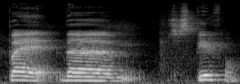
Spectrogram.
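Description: A woman speaks with fairly even intonation against noticeable background noise. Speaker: podcast host. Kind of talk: casual chat.

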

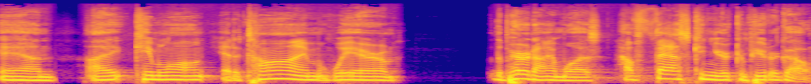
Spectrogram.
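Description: A man with an American accent has an ordinary speaking voice, pitched fairly high. He talks at a fairly slow pace with fairly even intonation. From North Carolina. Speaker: retired general and cybersecurity executive. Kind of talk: interview. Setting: studio.

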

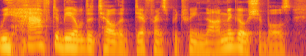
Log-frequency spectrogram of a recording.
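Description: In a very clean recording with a silent background, a man with a medium pitch and vocal fry speaks fairly quickly, with ordinary pitch variation. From Canada. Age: 50s. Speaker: education consultant and podcast host. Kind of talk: podcast monologue.

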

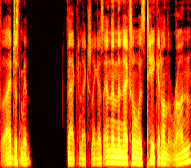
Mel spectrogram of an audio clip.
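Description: In a very clean recording with a silent background, a man with a very deep, low pitch talks at a fairly quick pace with fairly even intonation. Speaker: paranormal investigator on the trip. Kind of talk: casual conversation.

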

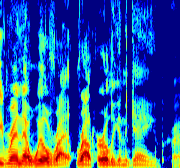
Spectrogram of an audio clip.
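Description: A man with an American accent at a medium pitch, in a dry, close sound with no echo. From Chicago. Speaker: sports podcast host. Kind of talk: casual sports chat.

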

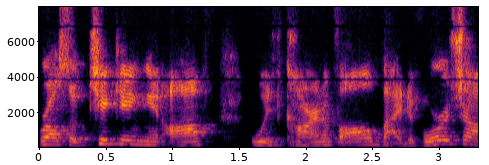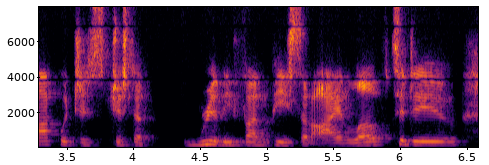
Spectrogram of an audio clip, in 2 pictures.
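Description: An ordinary speaking voice with an American accent, at a moderate pace with fairly even intonation. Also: woman, fairly low pitch for a woman. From US South, East Texas. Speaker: orchestra conductor. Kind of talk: casual interview.

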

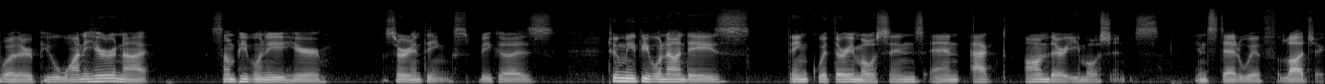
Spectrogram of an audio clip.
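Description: An unremarkable speaking voice from a man, fairly low in pitch, at a fairly slow pace with fairly even intonation. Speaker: podcast host. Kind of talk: pep talk. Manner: earnest, repetitive, motivating.

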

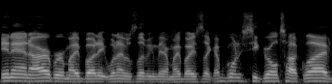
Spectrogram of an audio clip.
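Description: A man talks at a very fast pace. His pitch is medium with ordinary variation. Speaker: podcast co-host. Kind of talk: casual chat. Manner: energetic.

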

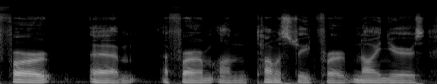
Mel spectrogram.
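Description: With a Dublin accent, a man speaks very slowly at a fairly low pitch, in a very clean recording with a silent background. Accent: Dublin Irish. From Ireland, Dublin. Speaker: human rights solicitor. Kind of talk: interview. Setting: studio.

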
